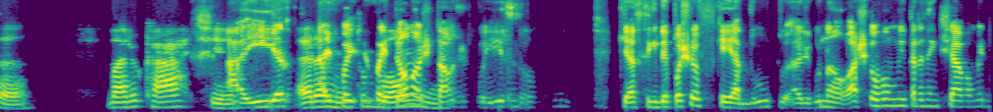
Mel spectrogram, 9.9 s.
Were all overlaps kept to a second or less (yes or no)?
no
